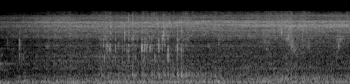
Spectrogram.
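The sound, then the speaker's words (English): Water gushing from a running tap as washing is rinsed beneath it, a bright steady rush that builds over the first half second and then pours on continuously with light splashing variations. “rinses her washing under the tap”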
